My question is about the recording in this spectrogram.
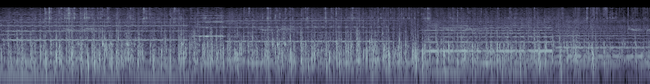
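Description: Hoofbeats of several horses on a dirt track, a dense, irregular clopping, under background music with long held string notes.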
